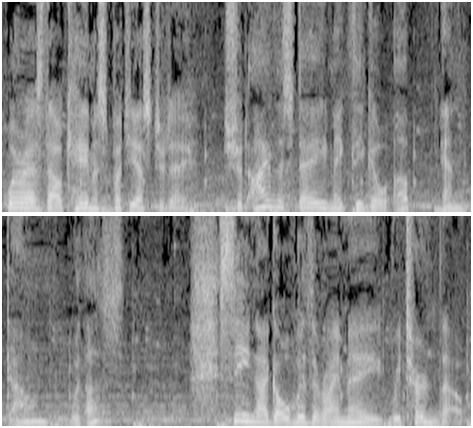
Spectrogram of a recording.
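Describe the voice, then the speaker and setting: A man's voice: a little high, a little slow, over music. A man playing a commanding yet gracious biblical king in a dramatized scripture recording, declaiming his words. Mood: earnest, gracious. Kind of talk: dramatized Bible audio acting.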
